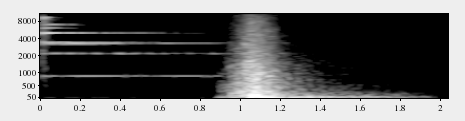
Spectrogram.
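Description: A bright notification-bell ding sound effect that rings for about a second, followed by a loud whooshing swell with a low rumble that fades out about a second later.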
